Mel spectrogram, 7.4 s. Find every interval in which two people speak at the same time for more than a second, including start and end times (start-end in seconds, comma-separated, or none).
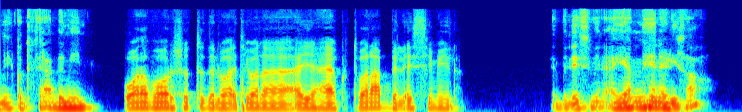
none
